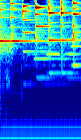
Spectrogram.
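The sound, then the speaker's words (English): A phone alarm ringtone chirps in a quick, repeating pattern of bright electronic tones, fairly soft, with no voices over it. “Oops, that's my alarm going off.”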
